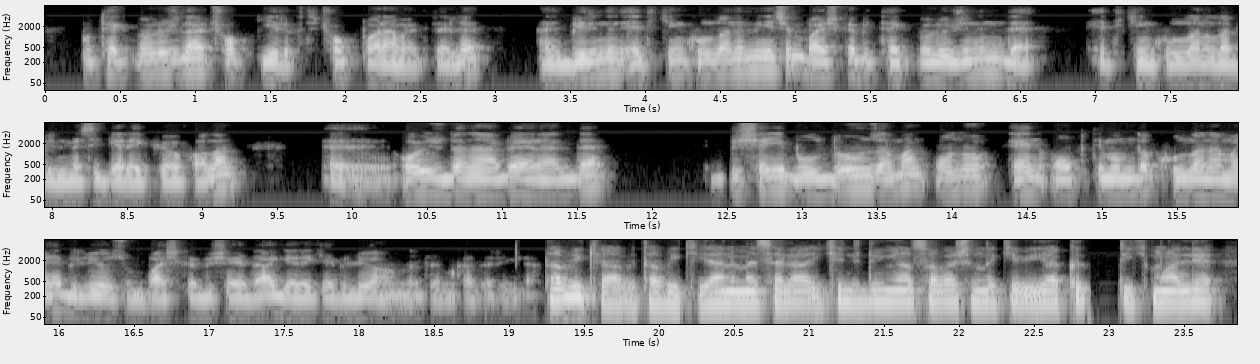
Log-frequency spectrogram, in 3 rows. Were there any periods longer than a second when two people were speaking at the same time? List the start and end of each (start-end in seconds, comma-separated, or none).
none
